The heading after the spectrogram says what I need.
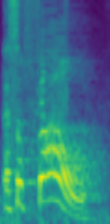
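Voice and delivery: drawn-out, rising protest at the ref; pleading with the referee. Real, not acted. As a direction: stretch it out, appealing to the ref.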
